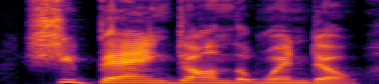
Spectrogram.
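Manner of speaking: ordinary delivery, nothing marked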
